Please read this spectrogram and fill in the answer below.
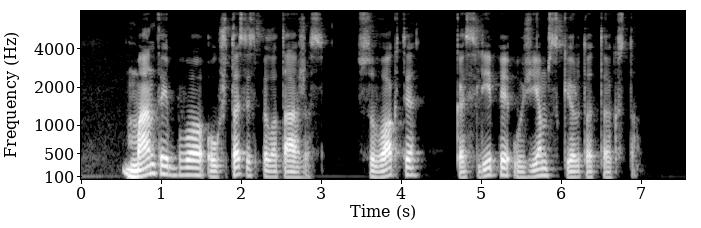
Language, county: Lithuanian, Klaipėda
